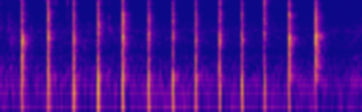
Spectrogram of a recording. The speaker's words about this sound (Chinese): 好，先给大家拍拍手，太棒了。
